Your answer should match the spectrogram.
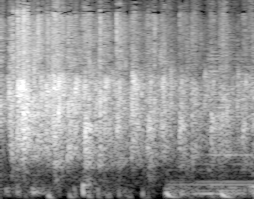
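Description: An audience applauds the panelists at the end of an evening panel discussion, a steady, dense wash of many hands clapping at once with a crisp, bright texture that stays fairly even throughout, no voices standing out.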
